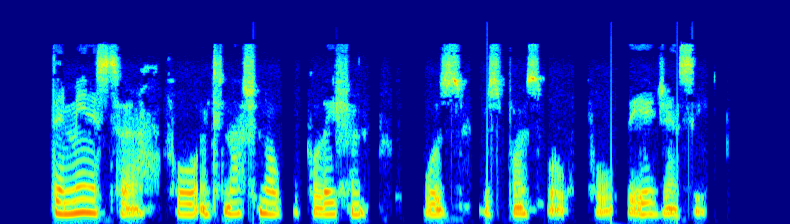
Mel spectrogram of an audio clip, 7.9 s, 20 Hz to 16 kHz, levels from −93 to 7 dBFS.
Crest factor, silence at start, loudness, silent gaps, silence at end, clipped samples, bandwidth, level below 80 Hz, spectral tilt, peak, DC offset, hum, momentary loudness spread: 18 dB; 0.5 s; -25 LUFS; 2.84-2.93 s, 3.02-3.07 s, 3.71-3.78 s, 4.05-4.23 s, 4.74-4.78 s, 5.77-5.87 s; 0.85 s; under 0.1%; 8 kHz; -68 dBFS; -5 dB/octave; -8 dBFS; under 0.1%; none; 10 LU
